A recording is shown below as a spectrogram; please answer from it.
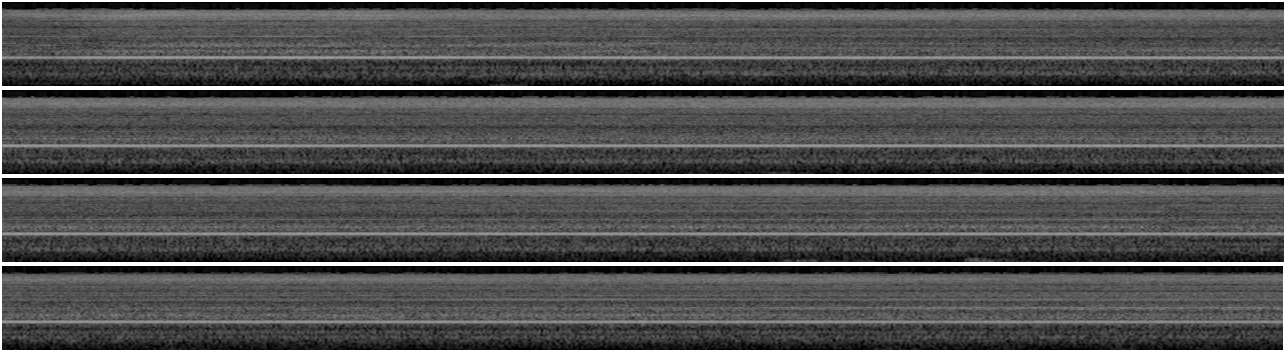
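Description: A heat embossing tool blows and hums steadily as it melts embossing powder on a handmade Christmas card. The airy whir is faint and unbroken throughout, with no talking.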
